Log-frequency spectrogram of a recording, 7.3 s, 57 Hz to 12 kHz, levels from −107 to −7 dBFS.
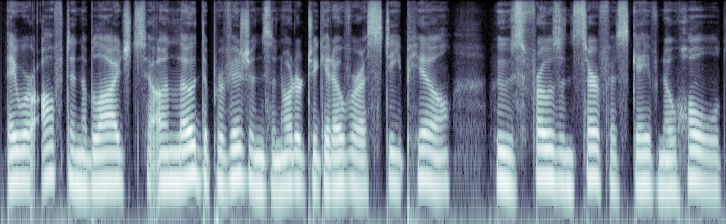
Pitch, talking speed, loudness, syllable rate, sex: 150 Hz, 180 wpm, -19 LUFS, 5.2 syllables/s, female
